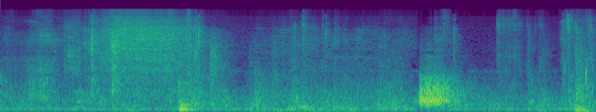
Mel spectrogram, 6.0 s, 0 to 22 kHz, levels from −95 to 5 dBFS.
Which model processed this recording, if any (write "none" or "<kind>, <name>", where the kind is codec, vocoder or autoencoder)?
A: vocoder, BigVGAN v2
